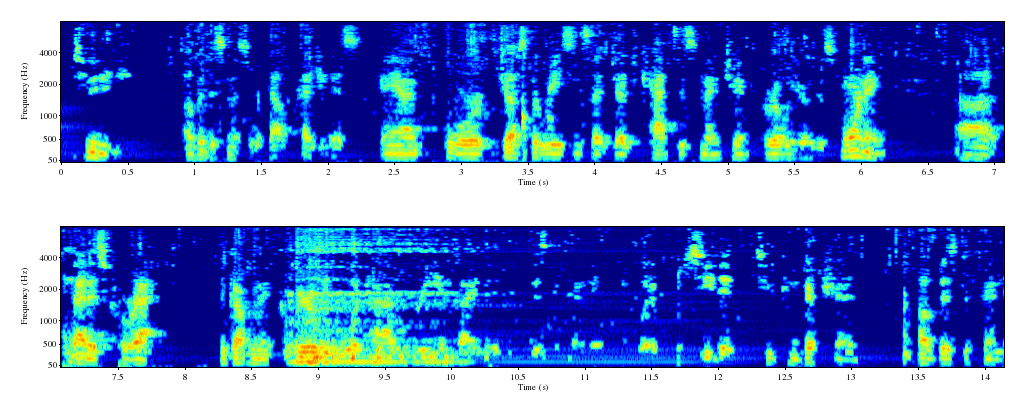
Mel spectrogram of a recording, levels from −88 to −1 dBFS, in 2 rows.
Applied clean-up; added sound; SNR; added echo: classical method spectral subtraction.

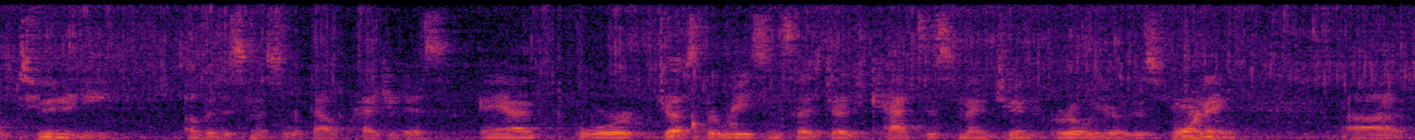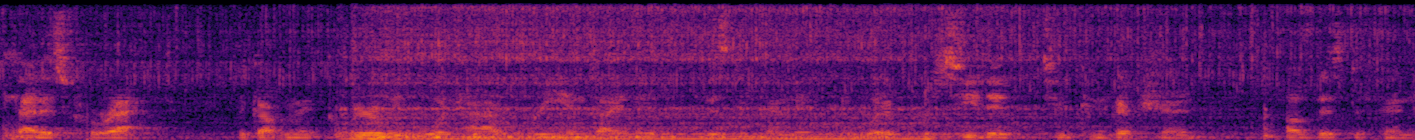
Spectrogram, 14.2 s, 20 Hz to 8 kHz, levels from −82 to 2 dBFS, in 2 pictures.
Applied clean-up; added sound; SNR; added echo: none; Sink (filling or washing); 3 dB; none.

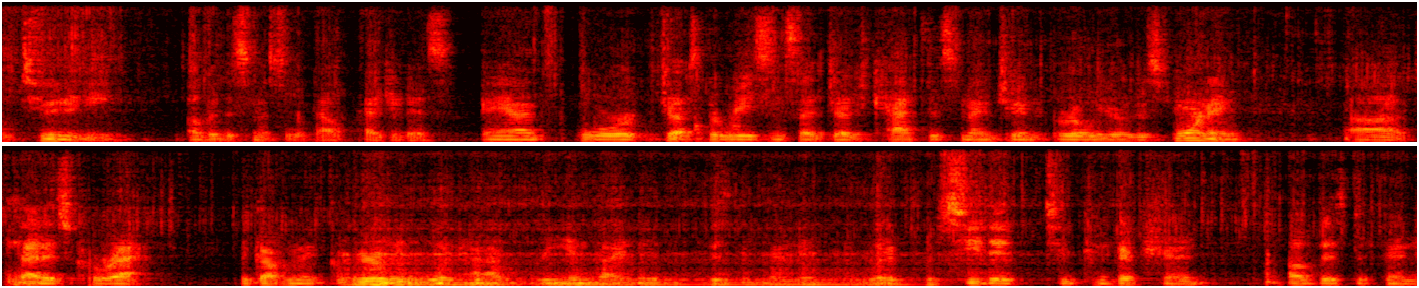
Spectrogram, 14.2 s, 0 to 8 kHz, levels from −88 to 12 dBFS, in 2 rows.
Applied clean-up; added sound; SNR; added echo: neural mask model RNNoise.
